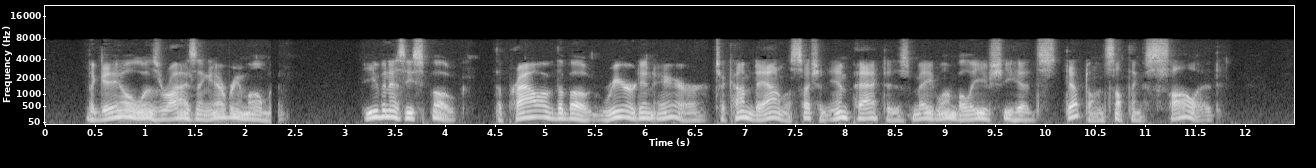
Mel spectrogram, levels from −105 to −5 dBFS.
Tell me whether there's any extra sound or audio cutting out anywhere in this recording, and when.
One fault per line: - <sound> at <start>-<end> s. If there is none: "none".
- dropout at 2.3-2.3 s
